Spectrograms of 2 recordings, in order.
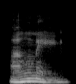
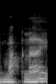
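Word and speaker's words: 막내: Sedangkan termuda ini untuk yang opsi A tadi itu adalah magne, bukan makna ya bacanya. Ya, secara tulisan tadi memang ditulis maknanya, tapi magne ya dilebur kalau di bahasa ee tata bahasanya.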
